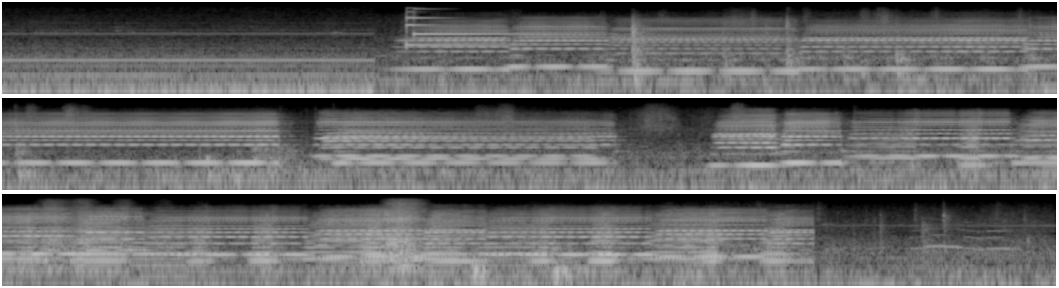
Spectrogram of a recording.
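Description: Background music led by an accordion playing a melody. It starts about two seconds in, pauses briefly twice, and stops shortly before the end.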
